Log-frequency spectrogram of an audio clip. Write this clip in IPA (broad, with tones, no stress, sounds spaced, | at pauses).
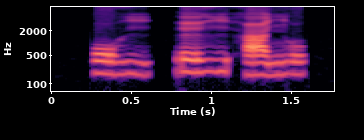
oː˨ ɣ i˨ | ɾ eː˦ ɣ i˦˨ h aː˨ ɲ ʊ˦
